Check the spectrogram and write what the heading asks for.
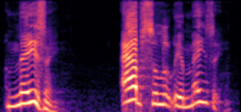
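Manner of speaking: high, loud cry of wonder; awed exclamation. Acted. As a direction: proclaim it as if overwhelmed.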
